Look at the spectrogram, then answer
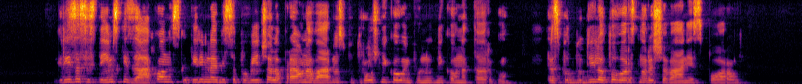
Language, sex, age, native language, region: Slovenian, female, 30-49, Slovenian, Central Slovenia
